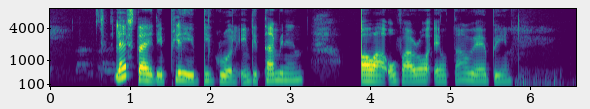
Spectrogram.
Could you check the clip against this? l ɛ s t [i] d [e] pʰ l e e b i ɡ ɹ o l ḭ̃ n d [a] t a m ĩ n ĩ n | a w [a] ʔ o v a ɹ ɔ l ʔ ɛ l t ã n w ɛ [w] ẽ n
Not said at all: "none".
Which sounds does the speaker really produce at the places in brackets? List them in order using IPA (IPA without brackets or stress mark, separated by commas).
a, e, i, a, b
